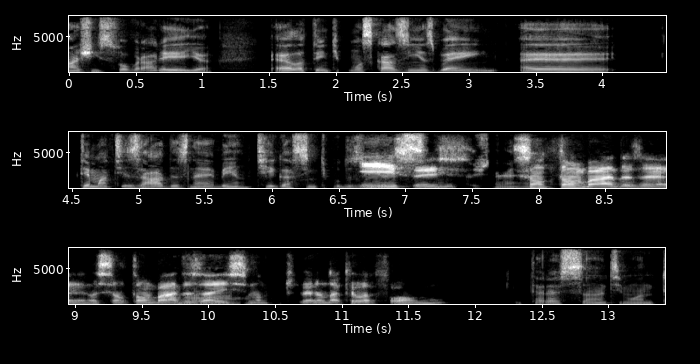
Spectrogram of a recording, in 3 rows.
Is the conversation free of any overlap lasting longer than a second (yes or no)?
no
